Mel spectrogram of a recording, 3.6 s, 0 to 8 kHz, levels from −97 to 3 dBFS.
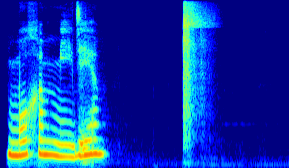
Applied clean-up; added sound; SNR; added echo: neural mask model DeepFilterNet 3.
